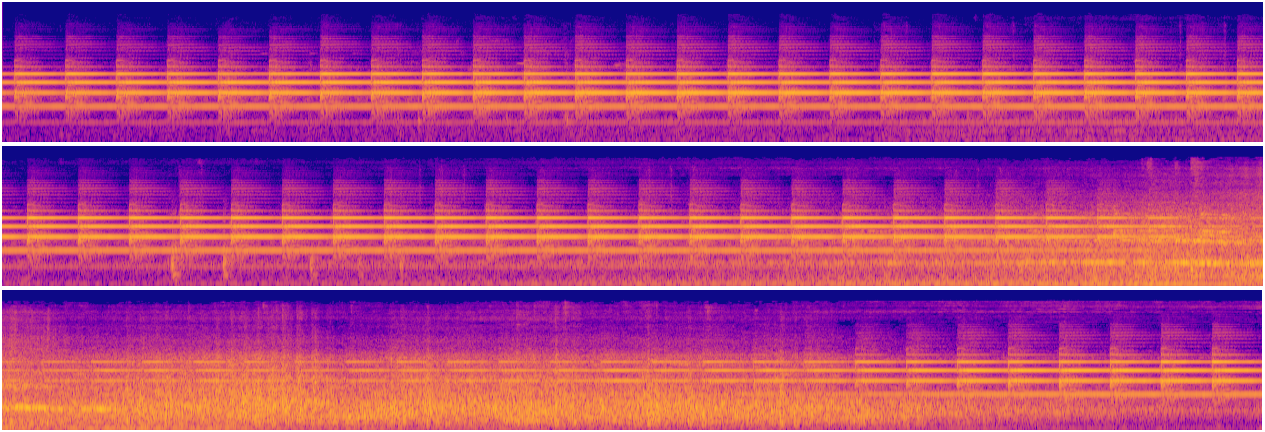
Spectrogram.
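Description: A CN diesel locomotive and its passenger train pass by. The horn sounds briefly with a falling pitch about eighteen seconds in, followed by the rumble of the train going by for several seconds. Under it, a steady pattern of chiming tones pulses about twice a second throughout.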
